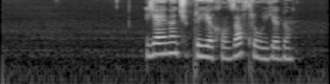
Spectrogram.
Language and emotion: Russian, neutral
